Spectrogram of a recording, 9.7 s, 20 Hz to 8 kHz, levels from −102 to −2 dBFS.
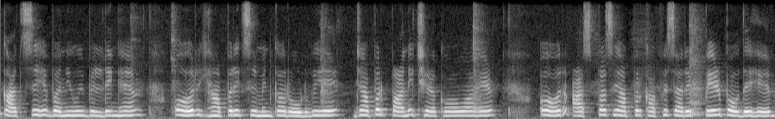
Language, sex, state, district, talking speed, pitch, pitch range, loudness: Hindi, female, Maharashtra, Gondia, 200 wpm, 290 Hz, 275-310 Hz, -15 LUFS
